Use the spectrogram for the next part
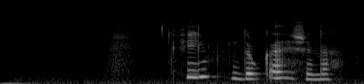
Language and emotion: Russian, sad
